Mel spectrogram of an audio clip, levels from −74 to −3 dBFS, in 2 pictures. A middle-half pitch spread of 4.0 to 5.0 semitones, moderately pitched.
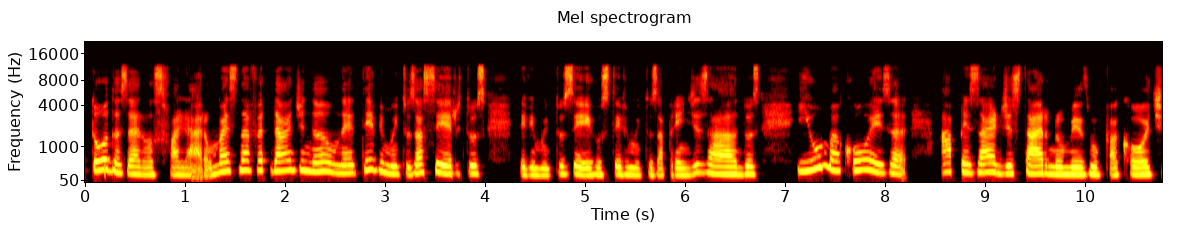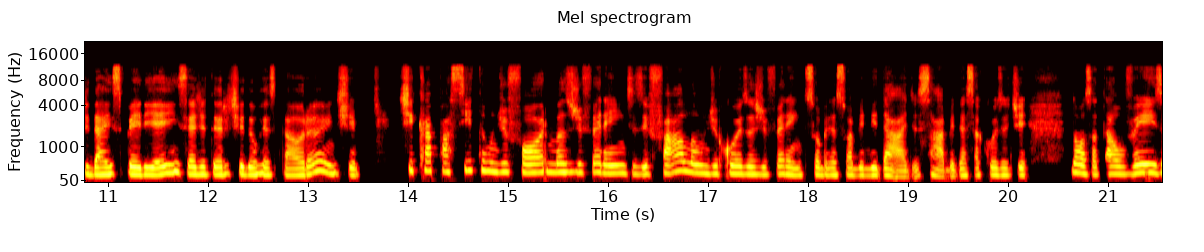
Yes: average, 4.7 semitones; medium, 180 Hz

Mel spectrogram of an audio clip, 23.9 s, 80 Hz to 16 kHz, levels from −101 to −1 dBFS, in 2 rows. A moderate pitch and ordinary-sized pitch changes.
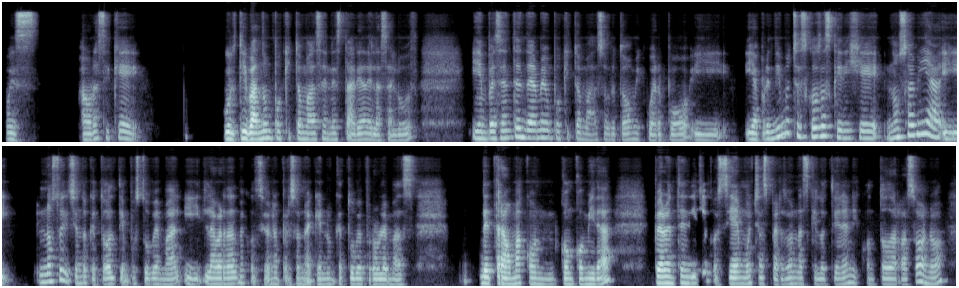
Yes: medium, 155 Hz; average, 4.2 semitones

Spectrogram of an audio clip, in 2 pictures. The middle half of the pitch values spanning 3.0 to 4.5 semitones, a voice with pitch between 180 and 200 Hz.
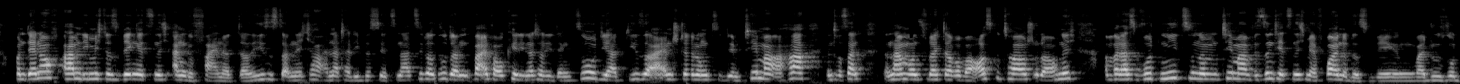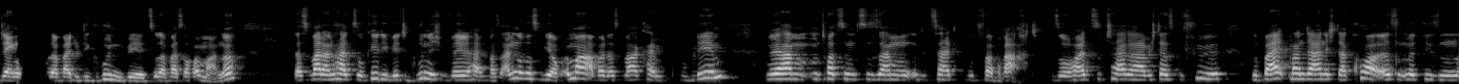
No: average, 3.9 semitones; high, 230 Hz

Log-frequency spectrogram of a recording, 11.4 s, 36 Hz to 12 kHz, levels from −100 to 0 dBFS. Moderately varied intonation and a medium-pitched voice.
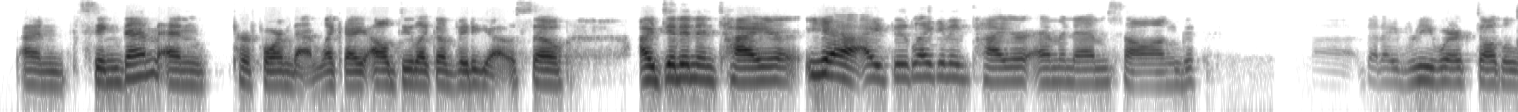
Yes: average, 3.5 semitones; medium, 175 Hz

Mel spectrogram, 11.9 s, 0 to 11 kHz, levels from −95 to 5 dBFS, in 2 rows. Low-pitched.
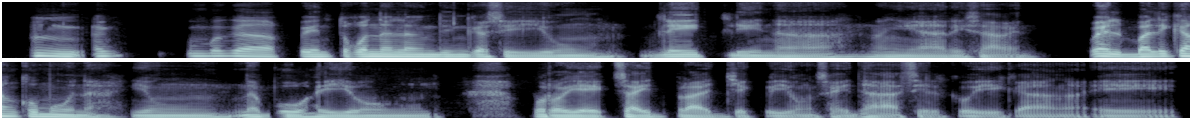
Yes: very low, 90 Hz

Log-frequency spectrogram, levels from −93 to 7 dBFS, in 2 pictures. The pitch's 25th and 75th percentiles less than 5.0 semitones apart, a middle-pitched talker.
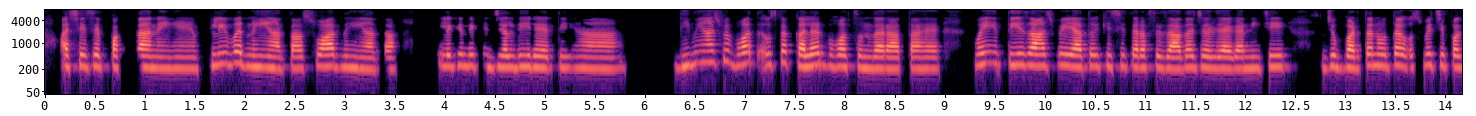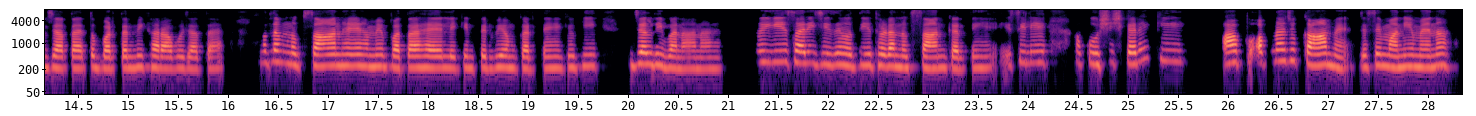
No: average, 2.9 semitones; high, 230 Hz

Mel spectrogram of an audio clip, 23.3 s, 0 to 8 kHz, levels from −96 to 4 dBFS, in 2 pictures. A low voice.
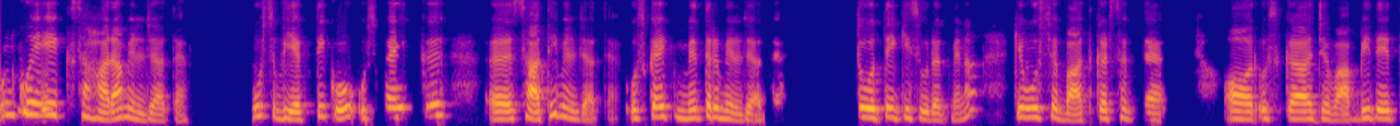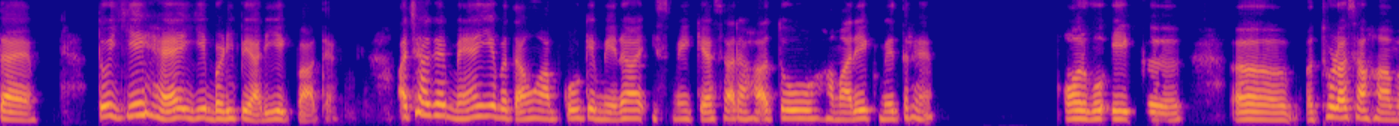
No: high, 195 Hz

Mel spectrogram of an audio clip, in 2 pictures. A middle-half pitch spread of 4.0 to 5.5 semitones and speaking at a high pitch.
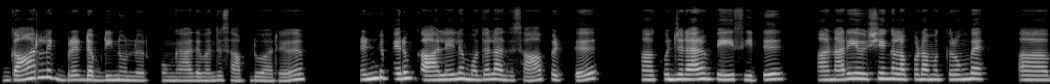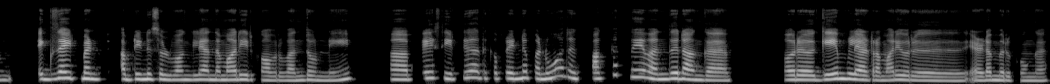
Yes: average, 4.3 semitones; high, 225 Hz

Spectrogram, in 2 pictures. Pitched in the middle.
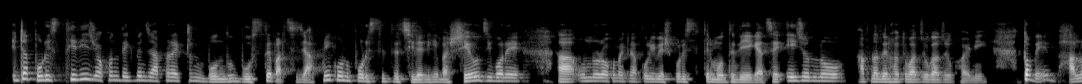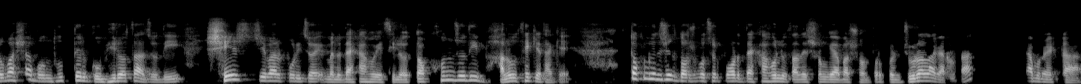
Yes: medium, 145 Hz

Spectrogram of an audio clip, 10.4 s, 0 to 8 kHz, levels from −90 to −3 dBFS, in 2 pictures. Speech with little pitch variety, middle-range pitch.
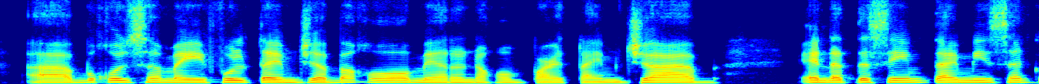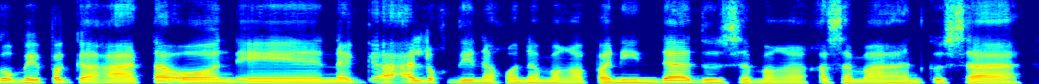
Yes: narrow, 2.0 semitones; medium, 155 Hz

